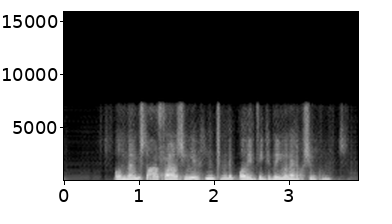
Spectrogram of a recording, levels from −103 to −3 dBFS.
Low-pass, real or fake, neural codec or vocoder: 7.2 kHz; fake; codec, 16 kHz, 0.5 kbps, FreqCodec, smaller model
